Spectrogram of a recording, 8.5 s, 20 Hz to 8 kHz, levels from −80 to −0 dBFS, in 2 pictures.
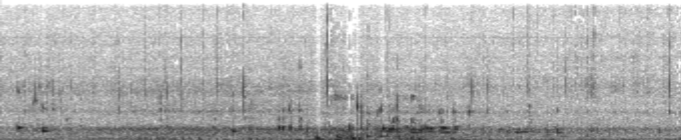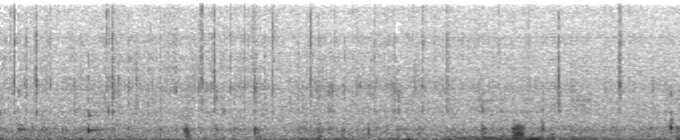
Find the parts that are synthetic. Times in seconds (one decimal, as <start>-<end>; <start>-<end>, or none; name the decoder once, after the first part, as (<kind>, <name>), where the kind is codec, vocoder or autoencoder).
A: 3.7-4.3 (vocoder, Vocos); 5.3-5.9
